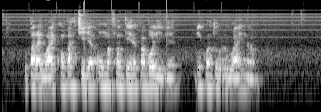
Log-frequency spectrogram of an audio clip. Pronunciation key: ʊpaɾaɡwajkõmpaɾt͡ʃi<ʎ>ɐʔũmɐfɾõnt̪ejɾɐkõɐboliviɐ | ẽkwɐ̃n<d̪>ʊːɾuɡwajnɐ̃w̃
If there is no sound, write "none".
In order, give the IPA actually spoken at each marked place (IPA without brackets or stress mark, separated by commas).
ʎ, t̪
